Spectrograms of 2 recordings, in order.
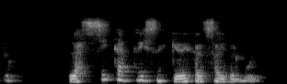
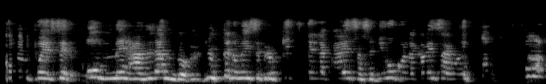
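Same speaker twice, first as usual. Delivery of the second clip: much higher, exasperated scolding; angry teacher; 9 semitones higher than usual. Retold or imitated. Professor scolding Jaimito in class, angry and much higher. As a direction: scold the student in disbelief, pitch climbing high. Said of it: "Y yo estoy enojado y le digo".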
